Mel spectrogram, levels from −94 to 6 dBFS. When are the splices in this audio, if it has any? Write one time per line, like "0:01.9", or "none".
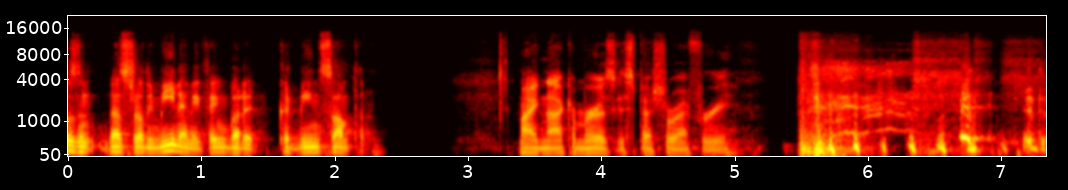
0:01.5
0:03.5
0:04.1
